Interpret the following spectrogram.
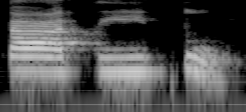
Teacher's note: Okay, ada ta, dal dengan to. Makhraj huruf ta, dal dengan to ni, dia kena naik, pergi gusi atas.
